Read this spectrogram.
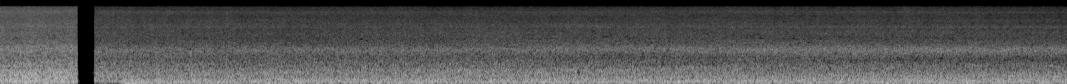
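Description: Water cascades down beside a turning water wheel.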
